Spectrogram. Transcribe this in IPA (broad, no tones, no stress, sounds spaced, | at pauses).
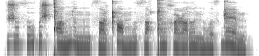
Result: ʒ u θ u ʔ ʊ ʃ ǃ ɒ l ɲ ʊ n ʊ n θ ɒ l ʈʰ ɒ m u θ ɒ ǃ ʊ x ɒ ɭ ɒ ɾ ʊ n β ʊ θ ɖ ɛ m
